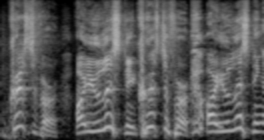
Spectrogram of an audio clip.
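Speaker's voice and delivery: repeated stern classroom callout; teacher calling out. Acted. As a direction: call the daydreaming kid back. Teacher calls distracted pupil.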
